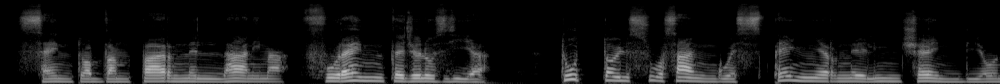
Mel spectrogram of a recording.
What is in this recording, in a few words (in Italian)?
espressivo; Simon Boccanegra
